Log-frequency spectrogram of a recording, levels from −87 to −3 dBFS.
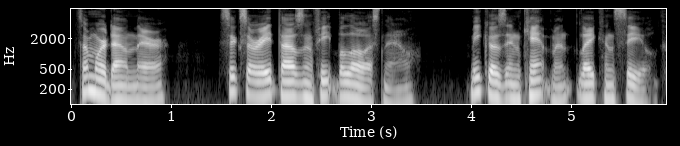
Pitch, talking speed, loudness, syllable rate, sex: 130 Hz, 130 wpm, -19 LUFS, 5.4 syllables/s, male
